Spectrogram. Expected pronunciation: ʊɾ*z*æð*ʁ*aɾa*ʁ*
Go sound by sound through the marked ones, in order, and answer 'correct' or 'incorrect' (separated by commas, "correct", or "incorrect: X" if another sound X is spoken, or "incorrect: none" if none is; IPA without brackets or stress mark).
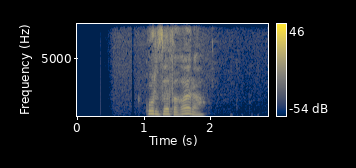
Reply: correct, correct, incorrect: none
